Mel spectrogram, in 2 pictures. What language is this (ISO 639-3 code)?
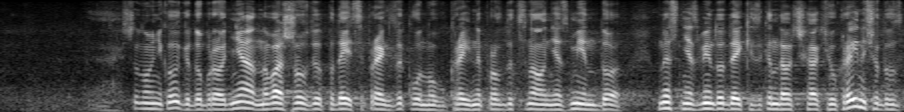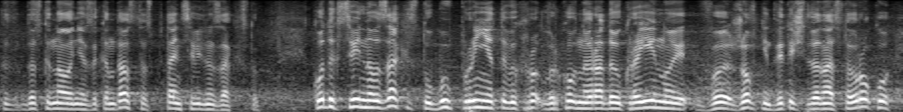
ukr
